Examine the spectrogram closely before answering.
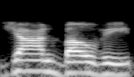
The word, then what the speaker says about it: Bovee: It's John Bovee, B-O-V-E. Right. And it's pronounced like John Bon Jovi, but right.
